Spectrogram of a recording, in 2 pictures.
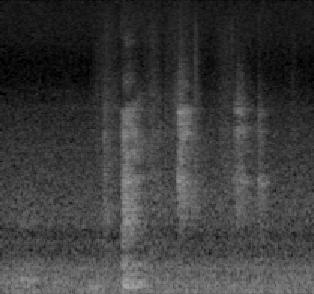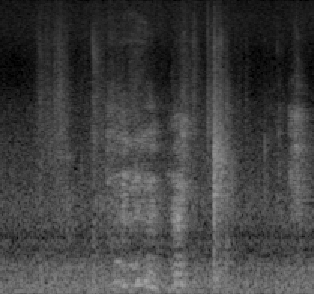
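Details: A dachshund gives short, breathy snorts and huffs in a quiet room while waiting patiently for its canine playmate to wake up.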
